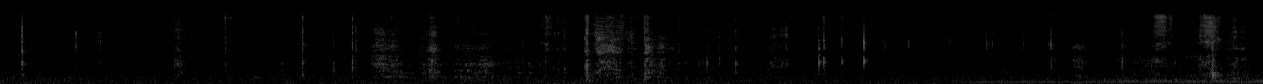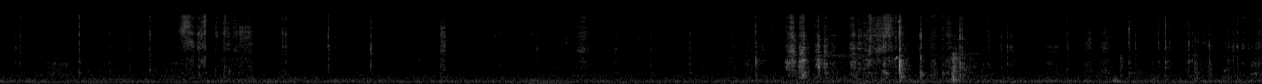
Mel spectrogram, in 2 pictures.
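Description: Small scissors snip through card with quick, crisp clicks.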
